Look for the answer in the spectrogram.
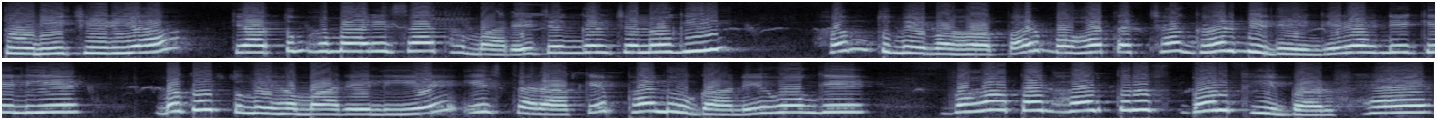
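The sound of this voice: In a cartoonish character voice, a female-sounding speaker goes extremely high in pitch at a fairly slow pace.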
